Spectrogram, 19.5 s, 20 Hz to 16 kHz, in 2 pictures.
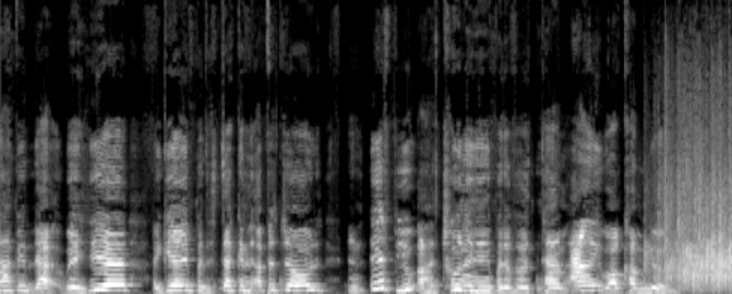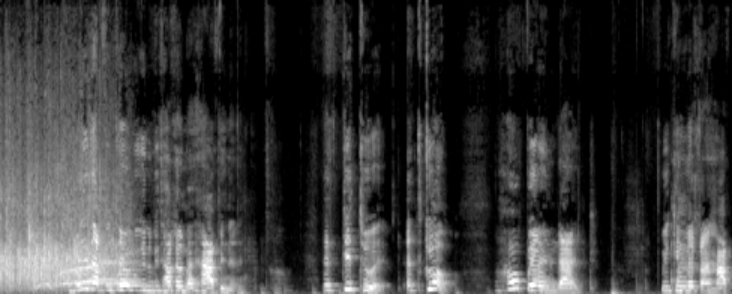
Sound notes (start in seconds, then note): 8.5 applauds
